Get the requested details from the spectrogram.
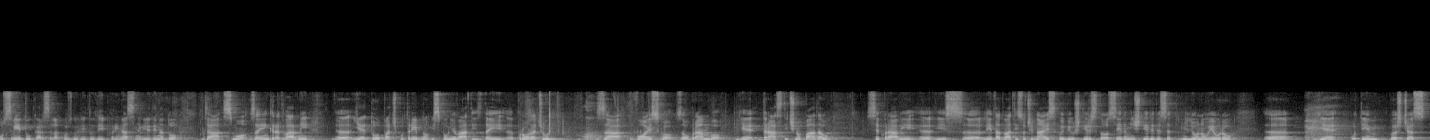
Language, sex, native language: Slovenian, male, Slovenian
